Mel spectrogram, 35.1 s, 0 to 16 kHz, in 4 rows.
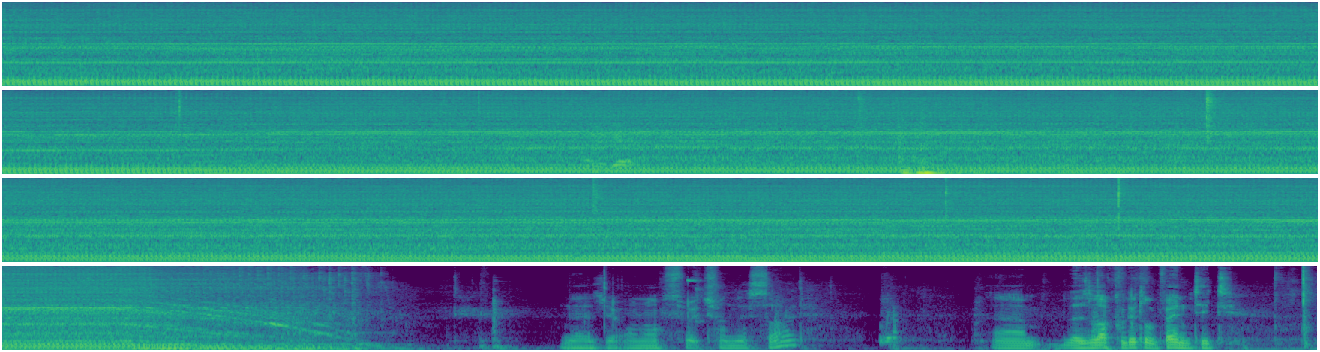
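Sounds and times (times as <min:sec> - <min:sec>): generator engine running: 0:00.0 - 0:29.0
low thump: 0:14.7 - 0:15.5.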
